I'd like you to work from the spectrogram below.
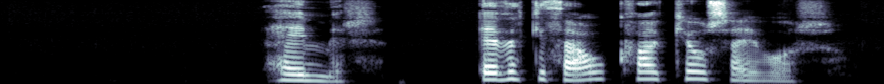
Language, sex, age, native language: Icelandic, female, 50-59, Icelandic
